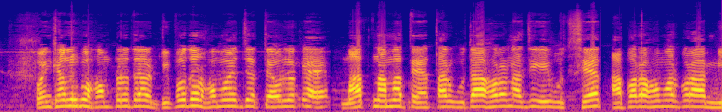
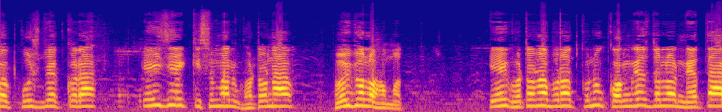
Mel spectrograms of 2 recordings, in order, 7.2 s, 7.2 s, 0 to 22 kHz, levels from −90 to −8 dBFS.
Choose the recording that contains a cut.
first; 2 cuts; at 3.3 s, 6.1 s

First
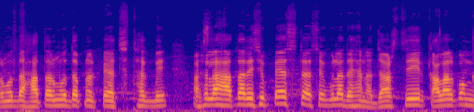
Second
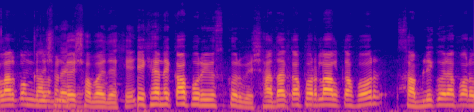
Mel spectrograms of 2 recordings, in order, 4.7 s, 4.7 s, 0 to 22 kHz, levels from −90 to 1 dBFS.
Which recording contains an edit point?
second; 1 cut; at 1.4 s

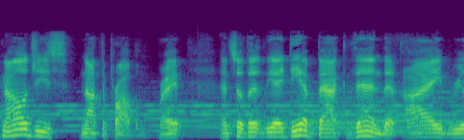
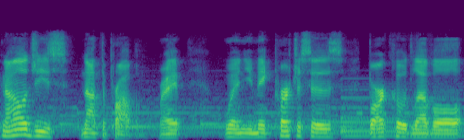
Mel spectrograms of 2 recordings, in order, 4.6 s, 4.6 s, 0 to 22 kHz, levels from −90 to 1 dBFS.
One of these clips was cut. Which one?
first; 1 cut; at 2.0 s

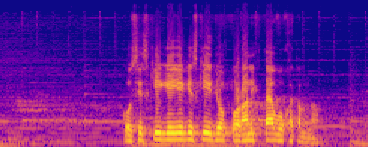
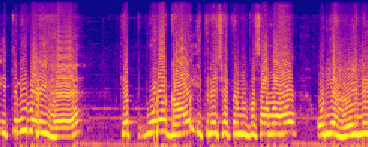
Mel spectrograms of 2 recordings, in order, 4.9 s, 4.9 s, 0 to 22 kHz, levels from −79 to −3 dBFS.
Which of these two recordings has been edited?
first; 1 cut; at 1.3 s

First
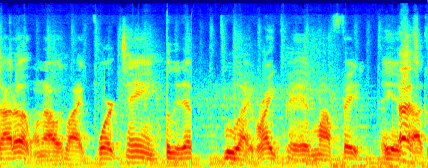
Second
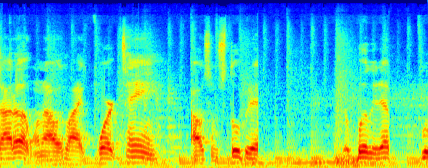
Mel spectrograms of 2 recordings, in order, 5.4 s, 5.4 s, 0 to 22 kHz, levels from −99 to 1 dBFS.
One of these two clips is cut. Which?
first; 1 cut; at 2.1 s

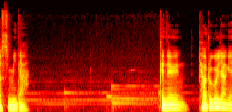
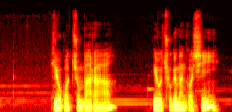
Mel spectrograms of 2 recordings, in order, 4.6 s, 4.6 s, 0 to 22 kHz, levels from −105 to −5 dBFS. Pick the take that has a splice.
first; 2 cuts; at 1.2 s, 3.2 s

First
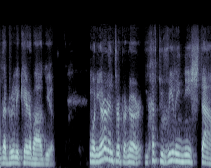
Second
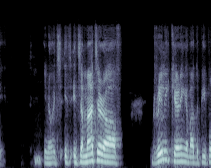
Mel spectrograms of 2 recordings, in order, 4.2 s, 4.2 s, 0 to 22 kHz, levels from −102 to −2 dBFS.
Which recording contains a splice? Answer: first; 1 cut; at 1.8 s

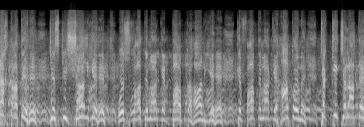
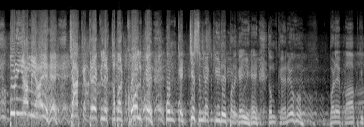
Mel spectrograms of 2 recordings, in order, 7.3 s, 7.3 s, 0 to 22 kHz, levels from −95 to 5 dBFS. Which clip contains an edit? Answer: second; 1 cut; at 5.3 s

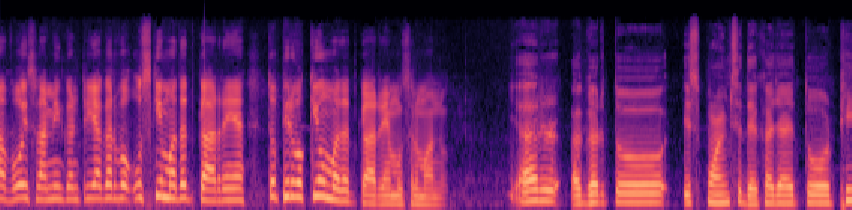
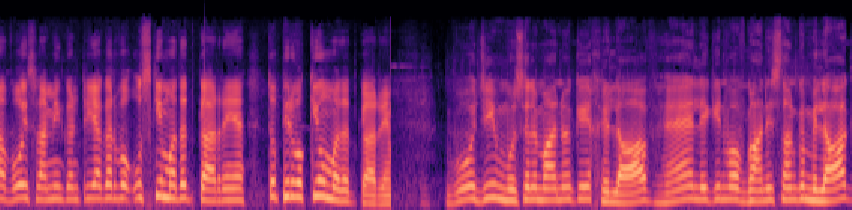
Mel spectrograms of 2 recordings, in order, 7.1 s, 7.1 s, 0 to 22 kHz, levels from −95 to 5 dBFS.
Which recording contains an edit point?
second; 1 cut; at 3.3 s

